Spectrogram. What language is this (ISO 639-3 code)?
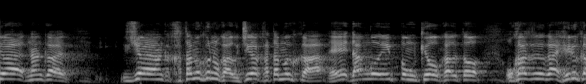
jpn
